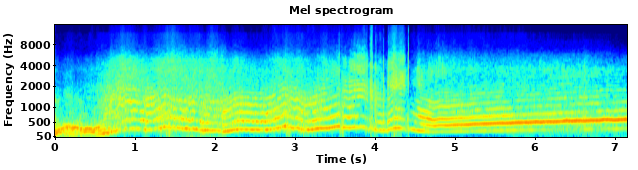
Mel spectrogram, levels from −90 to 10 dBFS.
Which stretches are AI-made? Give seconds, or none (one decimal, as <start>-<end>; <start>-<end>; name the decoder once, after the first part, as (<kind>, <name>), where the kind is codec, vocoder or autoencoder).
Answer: 0.0-2.0 (vocoder, BigVGAN v2); 2.6-4.3; 5.7-7.2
